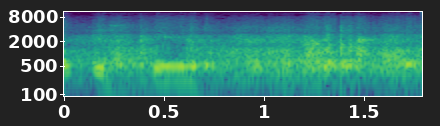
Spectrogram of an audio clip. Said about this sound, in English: oh dear, I'm echoing. Oh dear, I'm echoing.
